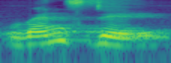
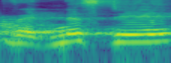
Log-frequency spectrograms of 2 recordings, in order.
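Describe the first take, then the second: First: The d sound is left silent. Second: The d sound is clearly pronounced. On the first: The speaker calls it right. "ఈ డిని మనం pronounce చెయ్యం, వెన్స్డే అంటాం" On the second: The speaker calls it wrong. "It's not వెడ్నెస్డే"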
